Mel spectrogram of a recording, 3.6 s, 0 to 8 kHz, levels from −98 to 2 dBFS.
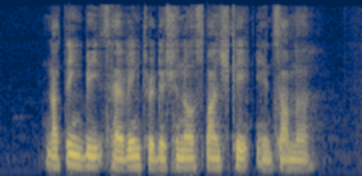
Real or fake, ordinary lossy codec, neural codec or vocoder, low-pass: real; AAC, 32 kbps; none; 7.2 kHz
